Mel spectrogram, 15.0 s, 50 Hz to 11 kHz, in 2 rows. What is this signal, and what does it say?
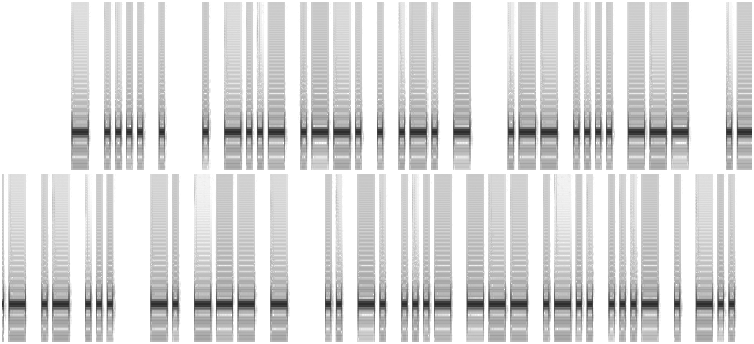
Morse code, heard as a keyed tone, about 22 wpm, 700 Hz. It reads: THE EXPERT WHO WAS NOT INVOLVED
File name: Sentences with 7-Word Phrases - 22wpm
